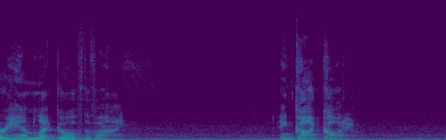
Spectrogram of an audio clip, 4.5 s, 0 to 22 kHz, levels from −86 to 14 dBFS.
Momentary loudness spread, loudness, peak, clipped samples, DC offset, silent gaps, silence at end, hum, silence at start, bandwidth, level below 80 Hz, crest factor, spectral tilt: 20 LU; -44 LUFS; -26 dBFS; under 0.1%; under 0.1%; none; 0 s; none; 0 s; 18.5 kHz; -60 dBFS; 18 dB; -5.5 dB/octave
